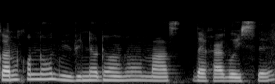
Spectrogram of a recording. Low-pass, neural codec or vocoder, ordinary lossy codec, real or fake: none; codec, 16 kHz, 6 kbps, DAC; none; fake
